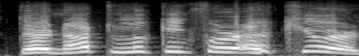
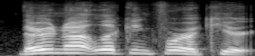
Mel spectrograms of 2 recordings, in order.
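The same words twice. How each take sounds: First: It is said in a put-on French accent. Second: It is said in the speaker's plain accent.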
